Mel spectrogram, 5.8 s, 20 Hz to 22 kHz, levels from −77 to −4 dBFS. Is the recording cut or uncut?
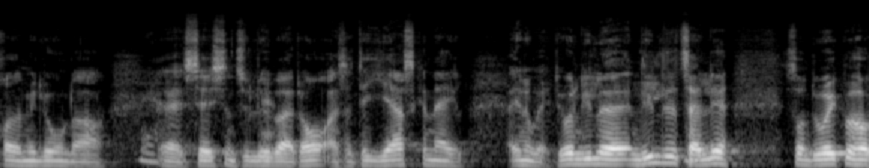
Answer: cut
